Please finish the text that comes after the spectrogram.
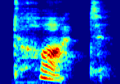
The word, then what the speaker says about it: taught: Taught. Taught. There's a GH, no F sound.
